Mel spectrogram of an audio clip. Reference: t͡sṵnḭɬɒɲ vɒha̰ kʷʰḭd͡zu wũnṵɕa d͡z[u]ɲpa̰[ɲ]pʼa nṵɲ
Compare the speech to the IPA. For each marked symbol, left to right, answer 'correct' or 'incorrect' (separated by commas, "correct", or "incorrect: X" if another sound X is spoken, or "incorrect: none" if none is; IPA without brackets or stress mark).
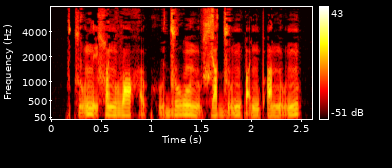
incorrect: ṵ, correct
